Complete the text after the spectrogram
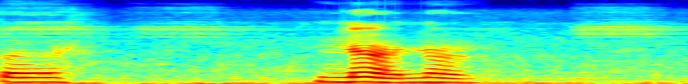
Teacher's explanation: नाक और मुंह दोनों का यूज़ हो रहा है, इसकी वजह से ये अनुनासिक हो जाएगा।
